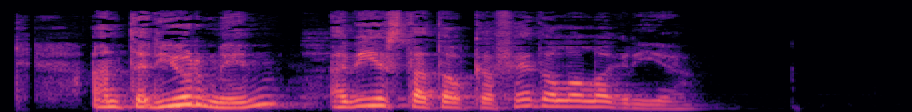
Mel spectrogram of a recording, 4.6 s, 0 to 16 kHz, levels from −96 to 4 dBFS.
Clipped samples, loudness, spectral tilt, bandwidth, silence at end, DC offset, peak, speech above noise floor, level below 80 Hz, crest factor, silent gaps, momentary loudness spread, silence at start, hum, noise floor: under 0.1%; -25 LUFS; -6 dB/octave; 11.5 kHz; 1.1 s; under 0.1%; -8 dBFS; 63 dB; -76 dBFS; 18 dB; none; 16 LU; 0.1 s; none; -89 dBFS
